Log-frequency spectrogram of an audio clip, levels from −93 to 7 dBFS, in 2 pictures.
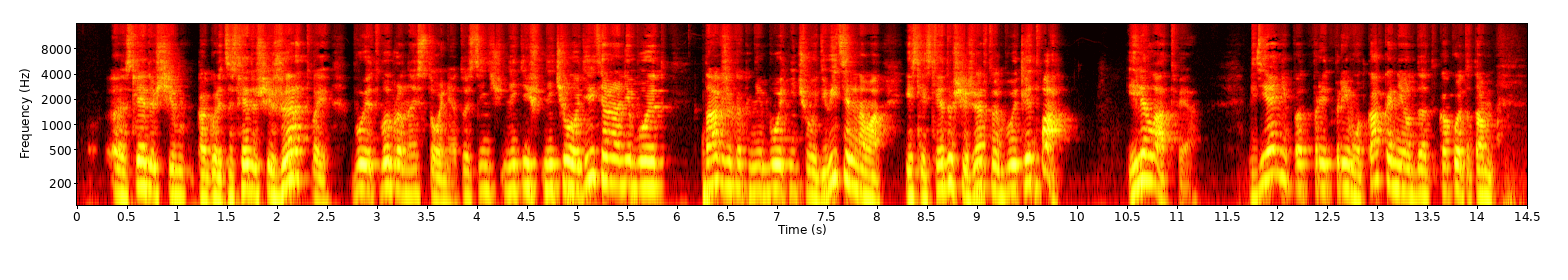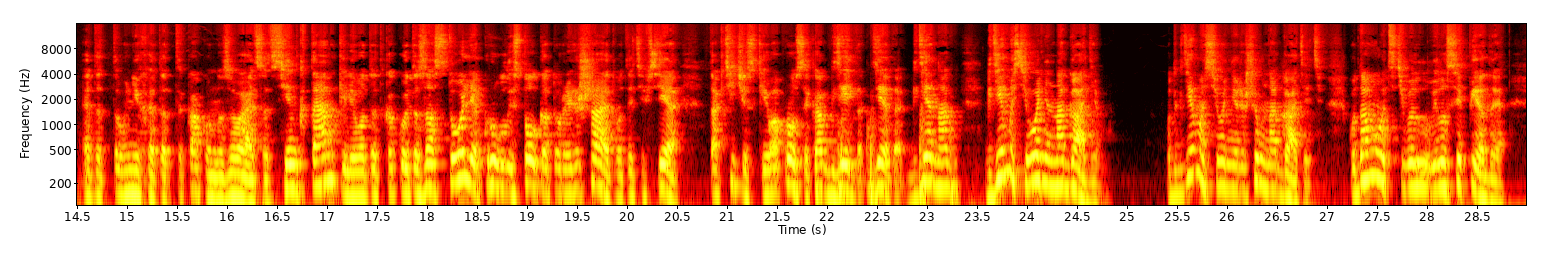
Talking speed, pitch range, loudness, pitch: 155 wpm, 130-180 Hz, -17 LUFS, 160 Hz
